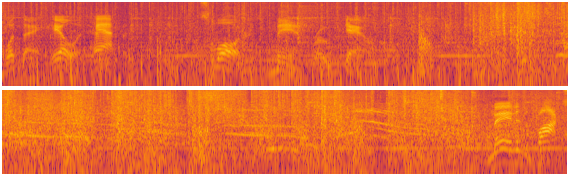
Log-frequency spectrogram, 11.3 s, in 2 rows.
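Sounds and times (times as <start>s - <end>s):
speech: 0.0s - 1.4s, 2.1s - 4.5s, 10.6s - 11.3s
rifle gunfire in a shootout: 4.5s - 11.3s.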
